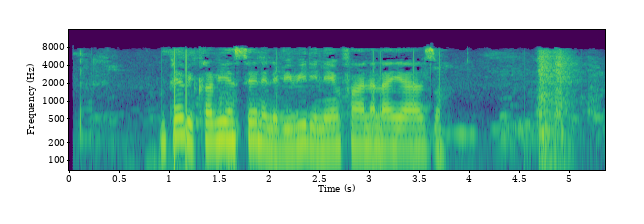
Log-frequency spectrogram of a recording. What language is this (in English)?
Ganda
